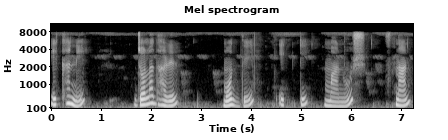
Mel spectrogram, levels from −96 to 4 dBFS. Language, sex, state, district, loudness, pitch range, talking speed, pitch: Bengali, female, Tripura, West Tripura, -18 LUFS, 135-225 Hz, 50 wpm, 195 Hz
